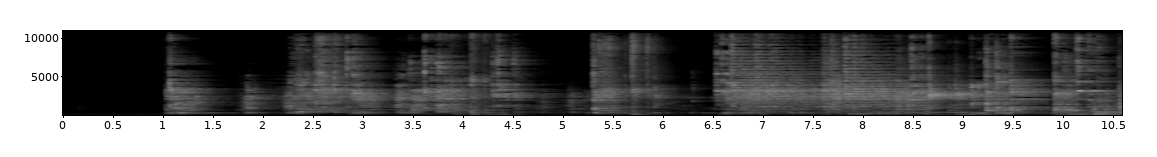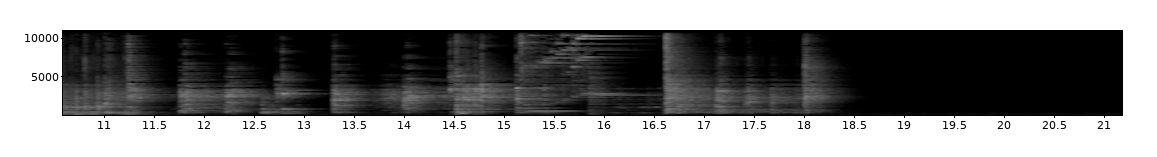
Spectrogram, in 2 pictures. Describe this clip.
Sounds of balls on a kinetic structure created By Mr "Legros" and his son
Recorded with a Zoom H2N on XY directivity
